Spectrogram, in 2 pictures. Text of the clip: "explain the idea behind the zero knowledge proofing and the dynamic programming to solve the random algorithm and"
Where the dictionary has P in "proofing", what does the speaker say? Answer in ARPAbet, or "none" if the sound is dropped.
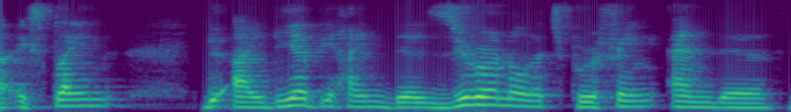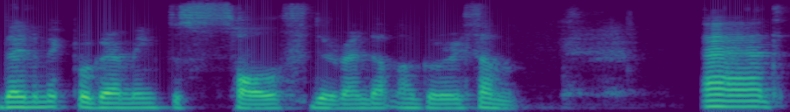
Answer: B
